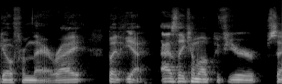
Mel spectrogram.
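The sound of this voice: The unforced reading voice moves with ordinary pitch variation.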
